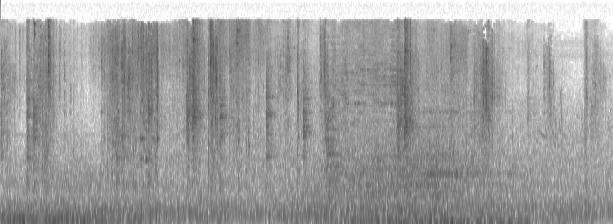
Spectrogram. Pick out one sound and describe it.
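Heavy boots thud on a metal floor.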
